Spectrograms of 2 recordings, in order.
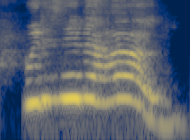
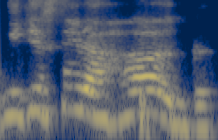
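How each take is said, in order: First: "need" punched higher and louder; emphatic repeat. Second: Said in the usual way. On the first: Shown as a demonstration. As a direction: hit "need" hard.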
